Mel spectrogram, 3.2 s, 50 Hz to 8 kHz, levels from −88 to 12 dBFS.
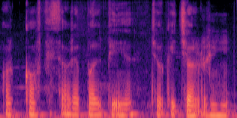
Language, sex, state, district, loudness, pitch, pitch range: Hindi, male, Bihar, Patna, -20 LUFS, 110 Hz, 105-115 Hz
